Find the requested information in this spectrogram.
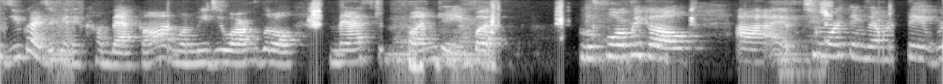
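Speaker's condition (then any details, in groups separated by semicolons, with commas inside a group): No condition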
